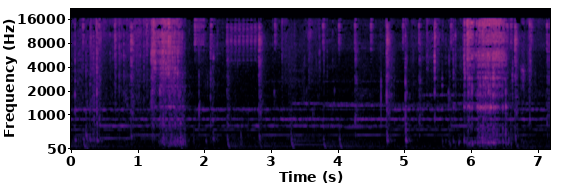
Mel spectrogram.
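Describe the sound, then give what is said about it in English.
Two loud, noisy slurps of a drink, one early and one near the end, each lasting under a second, over a steady tonal hum in the background. “Sorry, I don't mean to slurp.”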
